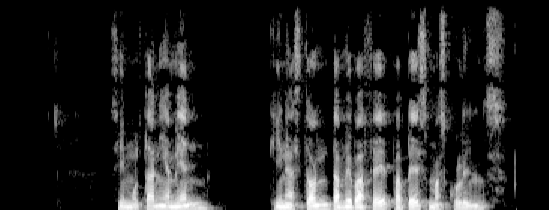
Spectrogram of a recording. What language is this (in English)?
Catalan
